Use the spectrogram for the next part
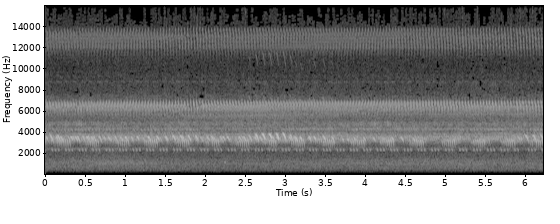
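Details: Bell crickets and field crickets sing together in Narita, Chiba Prefecture, Japan, recorded with a TASCAM Portacapture X8. Rapid bright chirps stutter unevenly over a continuous high insect hum, swelling slightly mid-way.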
